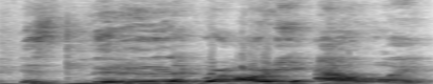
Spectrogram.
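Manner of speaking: loud, drawn-out student plea; exasperated pleading. Retold or imitated. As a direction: beg loudly, stretching the words. Retelling his plea to the teacher.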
